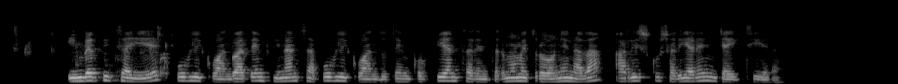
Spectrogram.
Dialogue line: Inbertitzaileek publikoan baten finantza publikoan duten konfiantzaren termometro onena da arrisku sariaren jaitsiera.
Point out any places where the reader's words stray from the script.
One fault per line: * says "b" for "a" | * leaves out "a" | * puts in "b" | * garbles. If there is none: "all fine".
all fine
